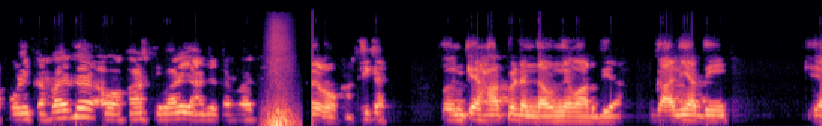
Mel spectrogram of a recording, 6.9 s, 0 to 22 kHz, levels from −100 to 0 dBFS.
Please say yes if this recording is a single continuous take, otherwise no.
no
